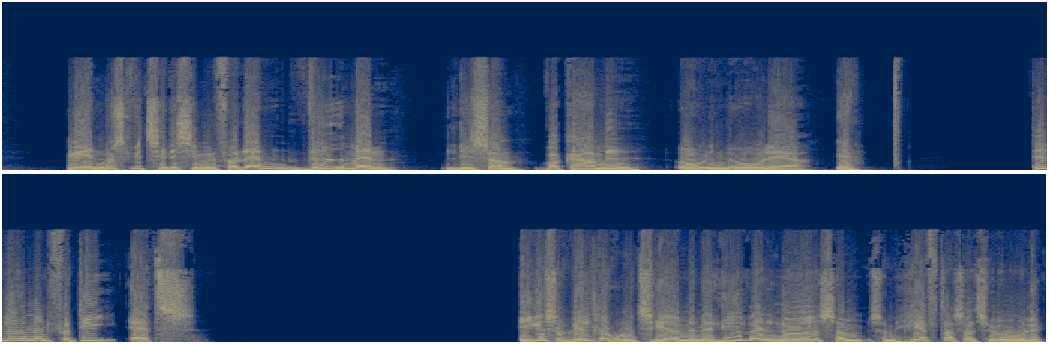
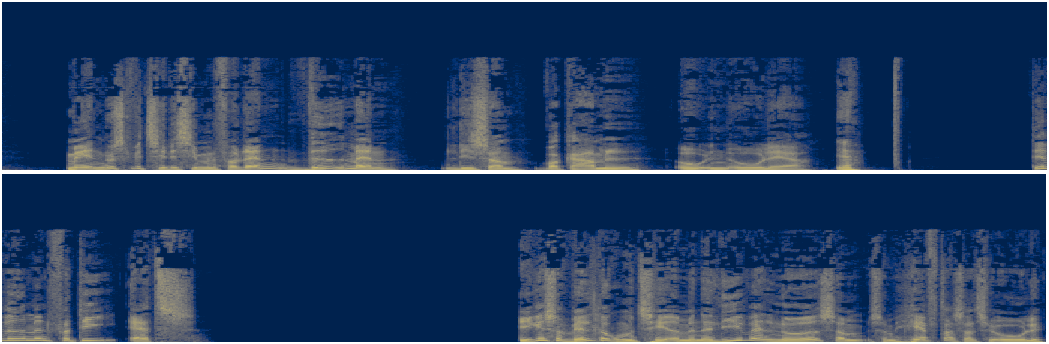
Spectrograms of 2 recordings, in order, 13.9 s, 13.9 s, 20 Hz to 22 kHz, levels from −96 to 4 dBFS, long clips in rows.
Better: second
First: distortion; heavy; 22% of the sound clipped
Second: none

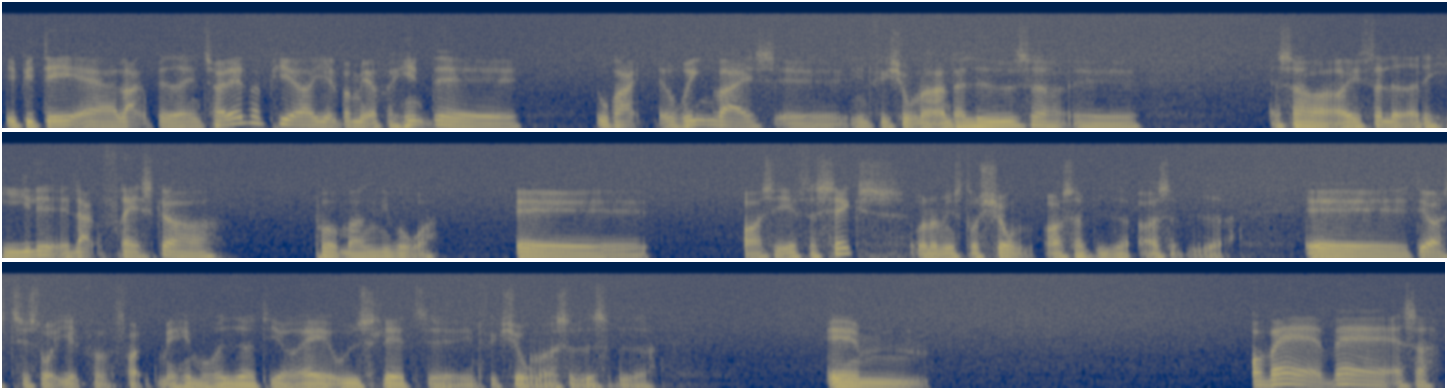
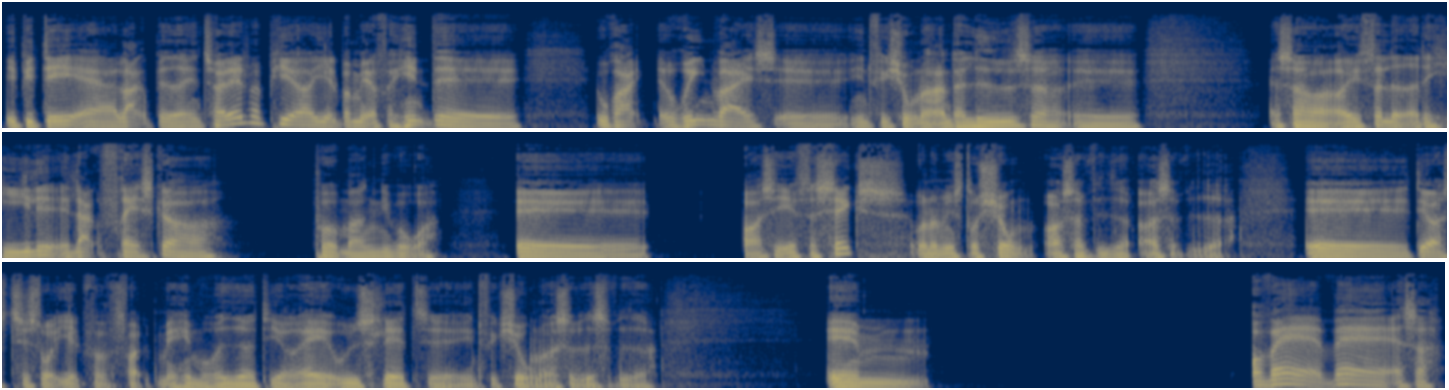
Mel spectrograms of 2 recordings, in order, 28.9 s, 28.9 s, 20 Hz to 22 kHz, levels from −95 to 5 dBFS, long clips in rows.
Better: second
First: hiss; noticeable; throughout; 10 dB below the speech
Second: none

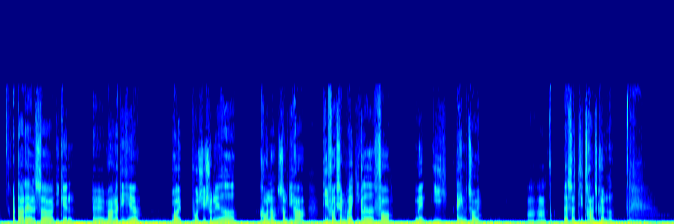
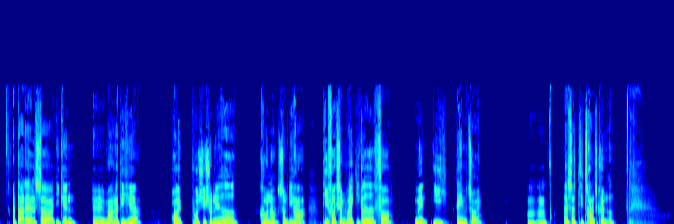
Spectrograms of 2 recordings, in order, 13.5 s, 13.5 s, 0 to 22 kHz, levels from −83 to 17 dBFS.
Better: second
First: low rumble; loud; throughout; 10 dB below the speech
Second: none

